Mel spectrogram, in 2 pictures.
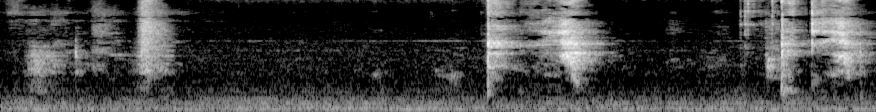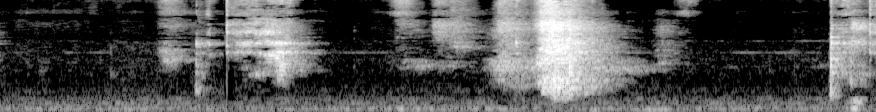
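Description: Faint, short scrapes and light clinks of a steel spoon against a small steel bowl as sweet tamarind chutney is scooped out and dabbed onto the puris, coming every second or two, the loudest about seven seconds in.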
